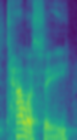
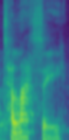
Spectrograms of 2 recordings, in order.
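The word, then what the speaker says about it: Tallassee: so hang on see put the emphasis on the first syllable so it's tallassy instead of telassi that's wild it's just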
